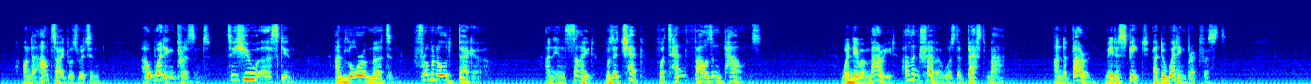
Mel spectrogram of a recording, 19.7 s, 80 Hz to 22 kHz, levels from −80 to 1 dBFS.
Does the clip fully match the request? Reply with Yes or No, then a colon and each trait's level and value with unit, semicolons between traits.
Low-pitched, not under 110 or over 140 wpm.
Yes: low, 120 Hz; slow, 135 wpm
